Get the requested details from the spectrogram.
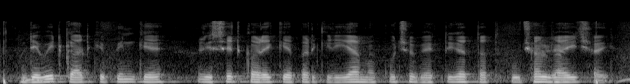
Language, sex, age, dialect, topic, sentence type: Magahi, female, 25-30, Western, banking, statement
